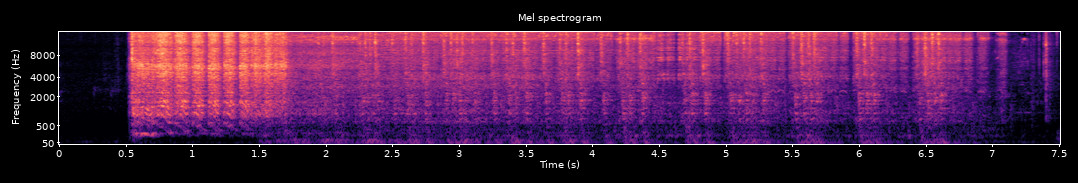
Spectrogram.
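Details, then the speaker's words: Mercedes 190SL Solex carburettors on a test engine, completely cold and not yet adjusted, after priming the fuel pump: a brief crank, it catches at once and settles into an uneven, slightly hunting fast idle. "all right got so completely cold hadn't even adjusted them yet let's see what happens switch on"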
